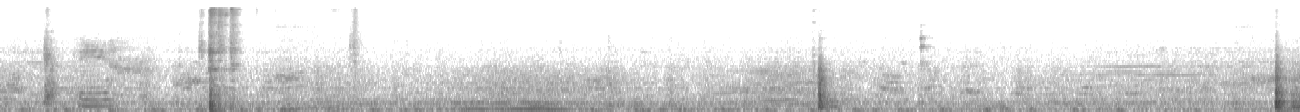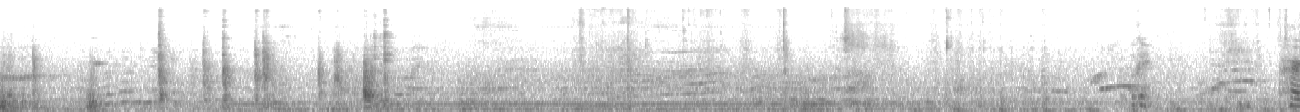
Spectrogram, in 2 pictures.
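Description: Scattered knocks and clunks of things being moved about while a room is tidied, a few sharp ones standing out (about two seconds in, about eight seconds in and just past the middle), over a faint voice.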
